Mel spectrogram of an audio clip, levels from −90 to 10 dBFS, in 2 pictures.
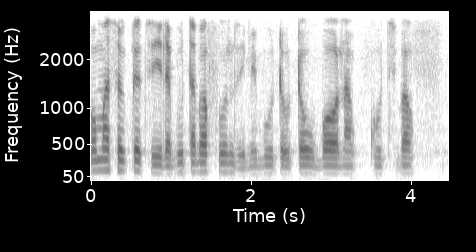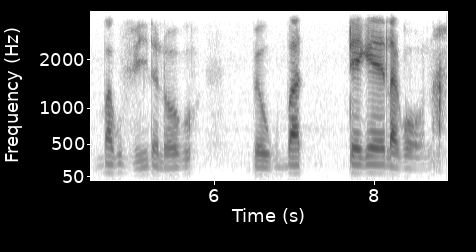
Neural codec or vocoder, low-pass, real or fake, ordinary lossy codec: none; 3.6 kHz; real; Opus, 24 kbps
